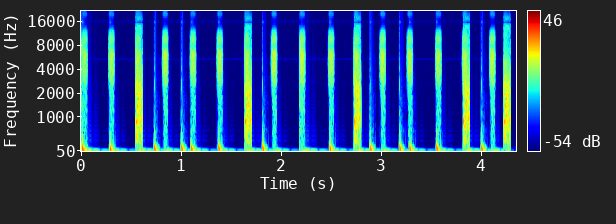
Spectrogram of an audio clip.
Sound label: Korg MR-16 (110BPM), beats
